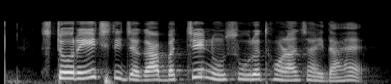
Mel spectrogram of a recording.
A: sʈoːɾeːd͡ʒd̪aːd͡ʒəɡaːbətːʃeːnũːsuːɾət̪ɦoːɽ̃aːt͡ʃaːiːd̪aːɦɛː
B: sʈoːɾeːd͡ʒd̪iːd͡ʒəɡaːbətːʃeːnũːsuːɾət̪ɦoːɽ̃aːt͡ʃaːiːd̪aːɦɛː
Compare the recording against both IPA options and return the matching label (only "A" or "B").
B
